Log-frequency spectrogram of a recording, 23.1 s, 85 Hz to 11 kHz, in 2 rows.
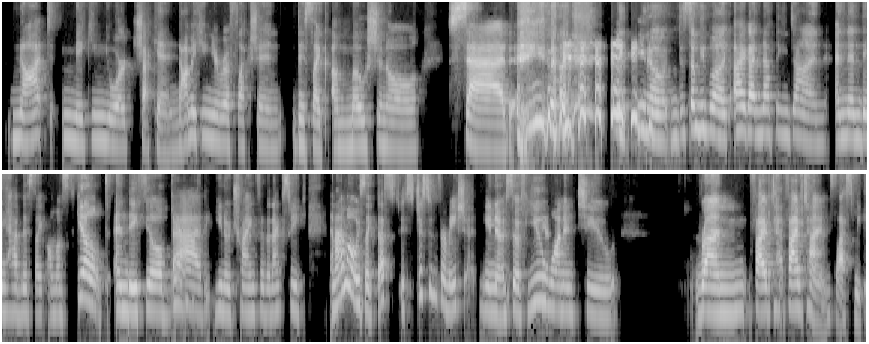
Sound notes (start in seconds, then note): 6.9 both laughing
